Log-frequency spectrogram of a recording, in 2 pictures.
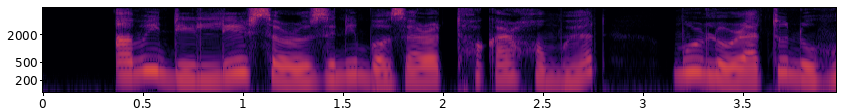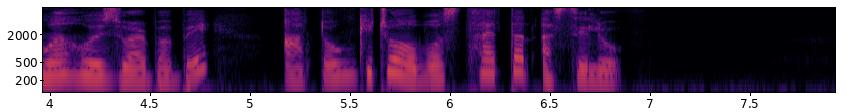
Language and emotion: Assamese, fearful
